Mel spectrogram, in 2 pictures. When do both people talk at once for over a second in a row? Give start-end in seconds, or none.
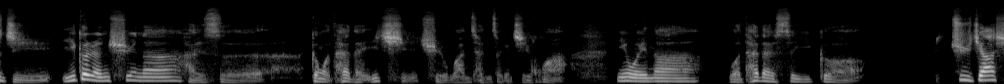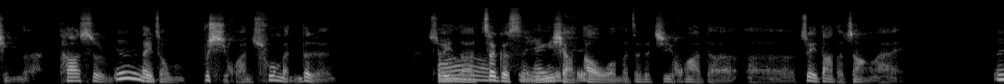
14.4-16.0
